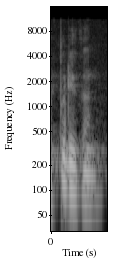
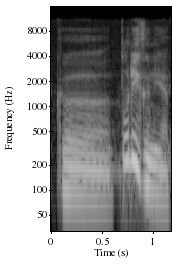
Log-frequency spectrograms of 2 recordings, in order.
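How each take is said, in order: First: Soft repeat. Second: Said in the usual way. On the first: Shown as a demonstration. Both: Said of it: "근은 뭐냐면".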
